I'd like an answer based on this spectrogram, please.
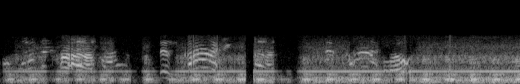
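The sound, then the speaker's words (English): Engine and road rumble from a car a caller is driving, picked up by her open microphone: a steady low drone runs under voices talking throughout. “Yeah, somebody's got background on. Can you mute somebody? What is going on? I don't know what. She's driving. I think she probably driving. Are you driving? Yeah, it did sound like she was kind of driving.”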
